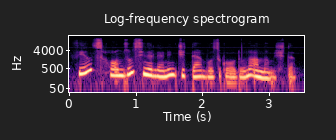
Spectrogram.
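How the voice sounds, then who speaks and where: A woman narrating an audiobook with expressive storytelling. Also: mid-range voice, a little fast, gravelly, husky, no echo. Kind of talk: scripted narration.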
